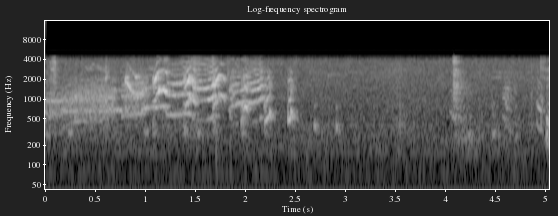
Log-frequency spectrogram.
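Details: Young puppies, fifteen days old and learning to walk, give a cluster of quavering, bending whines for about a second and a half, then quieter brief yelps amid low background noise and a speaking voice.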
